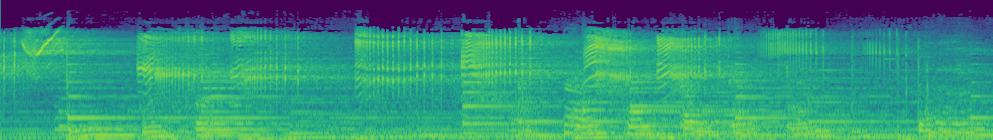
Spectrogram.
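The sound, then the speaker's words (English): A human voice imitates a dolphin singing through its blowhole, with continuous squeaky, warbling tones sliding up and down in a loud, unbroken stream of cries and chirps. “the enormous baby's dolphin face began to soften, and through his blowhole, Glenjamin began to sing”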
